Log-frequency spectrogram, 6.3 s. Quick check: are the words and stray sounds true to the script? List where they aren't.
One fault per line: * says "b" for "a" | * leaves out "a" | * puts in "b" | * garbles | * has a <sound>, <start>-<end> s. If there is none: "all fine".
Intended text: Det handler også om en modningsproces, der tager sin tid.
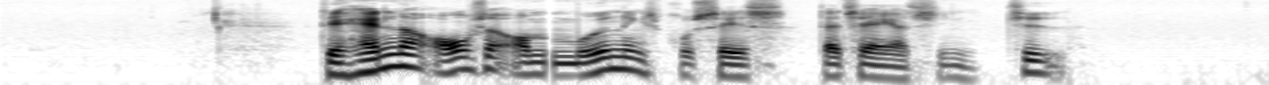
* has a dropout, 2.7-2.8 s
